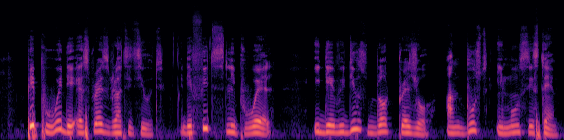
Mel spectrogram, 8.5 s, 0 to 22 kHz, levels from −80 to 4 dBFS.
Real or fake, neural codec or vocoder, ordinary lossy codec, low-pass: real; none; none; 19.8 kHz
